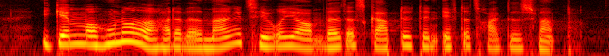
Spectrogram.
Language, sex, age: Danish, female, 26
